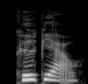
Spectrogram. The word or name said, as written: kødbjerg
